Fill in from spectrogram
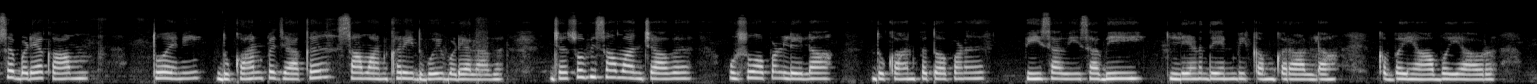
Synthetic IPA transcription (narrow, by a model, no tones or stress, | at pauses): sebəɽjaːkaːm | t̪õːɛːniːd̪ʊkaːnped͡ʒaːkesaːmaːnkʰəɾiːd̪boːiːbəɽjaːlaːɡ | d͡ʒəːsoːbʱiːsaːmaːnt͡ʃaːʋɛ | ʊsõːəpəɳleːlãː | d̪ʊkaːnpət̪õːəpəɳ | piːsaːʋiːsaːbʱiː | leːɳd̪eːnbʱiːkəmkəɾaːldãːkəbəiãːbəjaːɔːɾ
